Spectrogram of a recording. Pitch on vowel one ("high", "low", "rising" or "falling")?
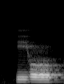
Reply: low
